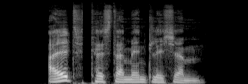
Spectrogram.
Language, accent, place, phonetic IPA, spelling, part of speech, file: German, Germany, Berlin, [ˈalttɛstaˌmɛntlɪçm̩], alttestamentlichem, adjective, De-alttestamentlichem.ogg
- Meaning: strong dative masculine/neuter singular of alttestamentlich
